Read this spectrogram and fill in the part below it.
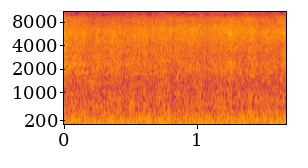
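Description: The Sundarbans Express between Dhaka and Khulna rumbles loudly from inside, a dense, steady roar of wheels and carriage noise with no distinct clacks or talk.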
